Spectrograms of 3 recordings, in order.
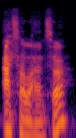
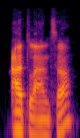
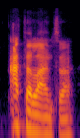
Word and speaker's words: Atalanta: But Ben Godfrey's now arrived on loan from Atalanta, not Atlanta. Like I got Atlanta told Falcons. It's just my pronunciation. It's my pronunciation. I definitely said Atlanta. So I've done it again. Atalanta, but it comes across as Atlanta.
